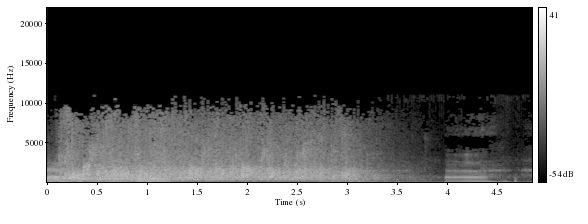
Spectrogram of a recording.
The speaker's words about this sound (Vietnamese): Thì chúng ta chào nhau bằng một nụ cười và bằng một tràng vỗ tay luôn.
